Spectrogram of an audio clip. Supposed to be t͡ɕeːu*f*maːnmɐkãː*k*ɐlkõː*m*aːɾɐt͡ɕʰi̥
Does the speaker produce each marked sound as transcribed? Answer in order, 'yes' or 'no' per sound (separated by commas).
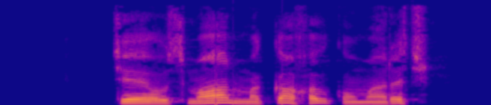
no, no, yes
